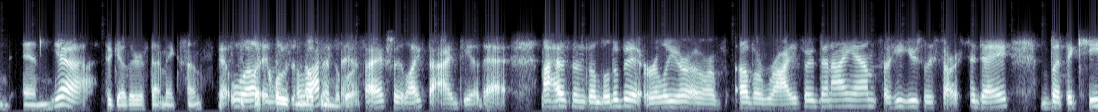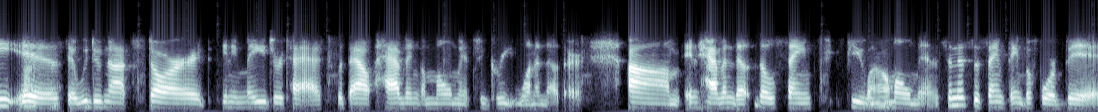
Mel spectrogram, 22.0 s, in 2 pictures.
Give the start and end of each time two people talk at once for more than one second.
2.2-3.6

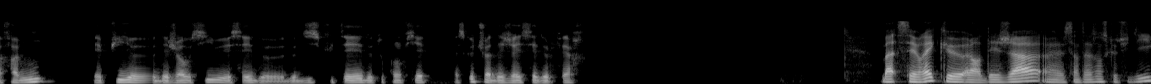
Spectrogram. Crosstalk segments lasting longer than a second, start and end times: none

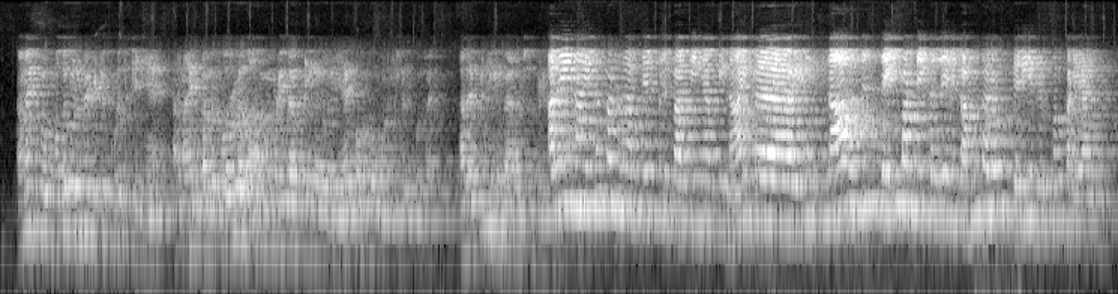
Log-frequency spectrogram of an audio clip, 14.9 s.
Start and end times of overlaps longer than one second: none

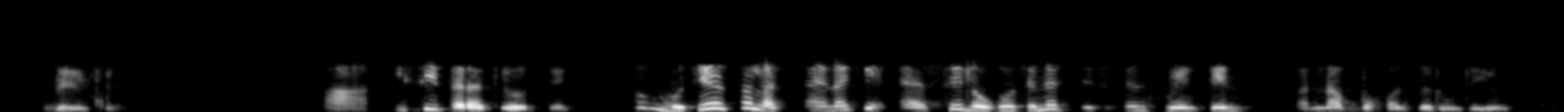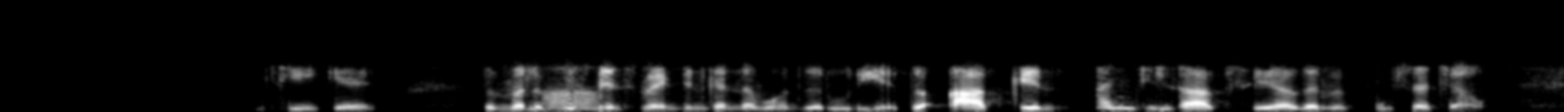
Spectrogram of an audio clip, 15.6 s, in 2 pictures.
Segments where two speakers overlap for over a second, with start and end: none

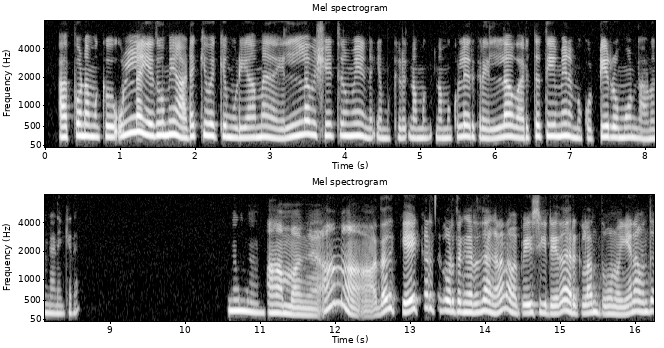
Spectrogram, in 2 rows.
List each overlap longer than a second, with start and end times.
none

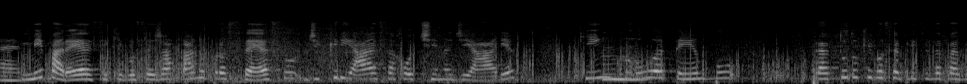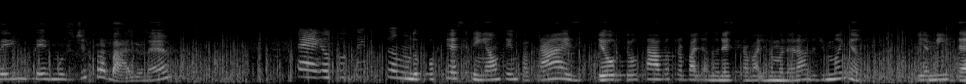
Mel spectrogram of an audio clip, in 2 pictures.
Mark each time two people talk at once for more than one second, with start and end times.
none

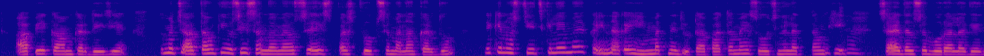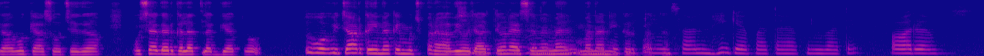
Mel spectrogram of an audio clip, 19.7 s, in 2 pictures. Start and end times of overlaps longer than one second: 14.3-16.5

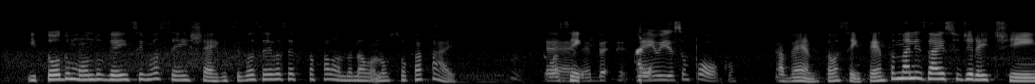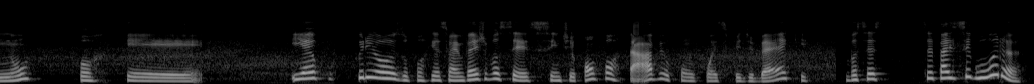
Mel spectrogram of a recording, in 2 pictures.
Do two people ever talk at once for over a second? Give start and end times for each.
none

